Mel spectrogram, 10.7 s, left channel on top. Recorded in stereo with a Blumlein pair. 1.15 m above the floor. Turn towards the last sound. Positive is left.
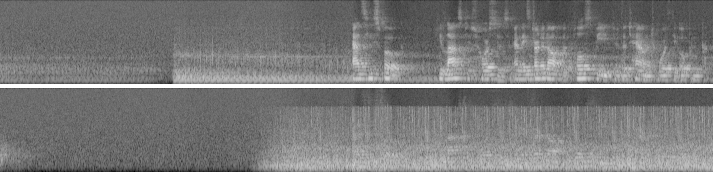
turn(degrees=50)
